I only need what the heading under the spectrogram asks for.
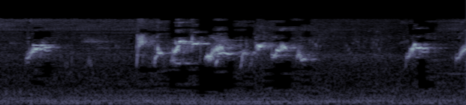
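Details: Grey-cheeked bulbul giving chattering song: a single chirp, then a fast, warbling string of bubbly notes, followed by two separate upslurred chirps.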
